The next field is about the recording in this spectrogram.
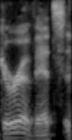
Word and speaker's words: Gurwicz: Ronnie, our friend, our new friend, Gurwicz. Is that our correct pronunciation? – Do you know what? Your pronunciation is way better than most people I've ever met.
